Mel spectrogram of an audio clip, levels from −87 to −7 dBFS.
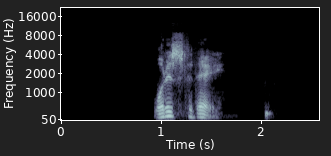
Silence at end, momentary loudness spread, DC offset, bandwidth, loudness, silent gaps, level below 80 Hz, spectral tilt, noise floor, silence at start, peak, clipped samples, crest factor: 0.5 s; 24 LU; under 0.1%; 9.2 kHz; -28 LUFS; 1.78-1.94 s; -68 dBFS; -4 dB/octave; -62 dBFS; 0.95 s; -12 dBFS; under 0.1%; 22 dB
